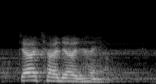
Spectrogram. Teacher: ये तालु का स्पर्श करते हैं। कंठ का जो ऊपर वाला भाग होता है इसे कहते हैं तालु। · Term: तालव्य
